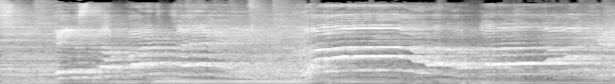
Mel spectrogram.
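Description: A woman singing a gospel song into a handheld microphone over live band backing, her voice gliding between notes and holding a long note from about three seconds in.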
